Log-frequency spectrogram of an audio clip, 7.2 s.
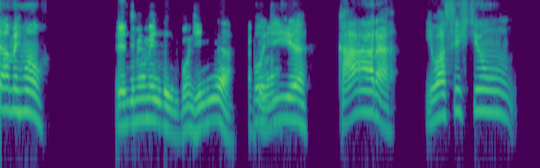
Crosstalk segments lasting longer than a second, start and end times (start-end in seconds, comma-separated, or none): none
